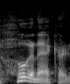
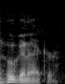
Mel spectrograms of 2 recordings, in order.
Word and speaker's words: Hoogenakker: He pronounced his name Hugenacker, doesn't he? – Yes. – John Hugenacker.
